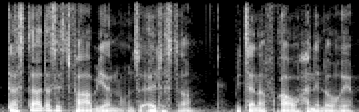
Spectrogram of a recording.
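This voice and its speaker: A chuckling, eager-to-please older man, a proud grandfather bursting to show off his family, as a male reader puts him on. The voice is deep and gravelly with a husky edge. Storybook reading with a giggle always close. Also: very animated, brisk, full character voice. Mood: jovial.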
